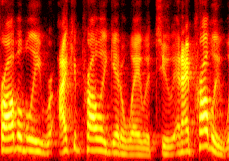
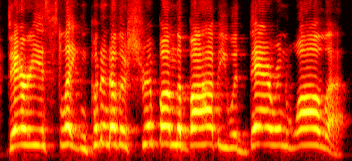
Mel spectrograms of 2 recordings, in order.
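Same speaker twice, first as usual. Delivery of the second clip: high, loud cartoon Aussie, stretched out; cartoonish Australian accent; 10 semitones higher, 3 dB louder than usual. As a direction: shout the roster like a cartoon Australian. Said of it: "I'm like a cartoon".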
